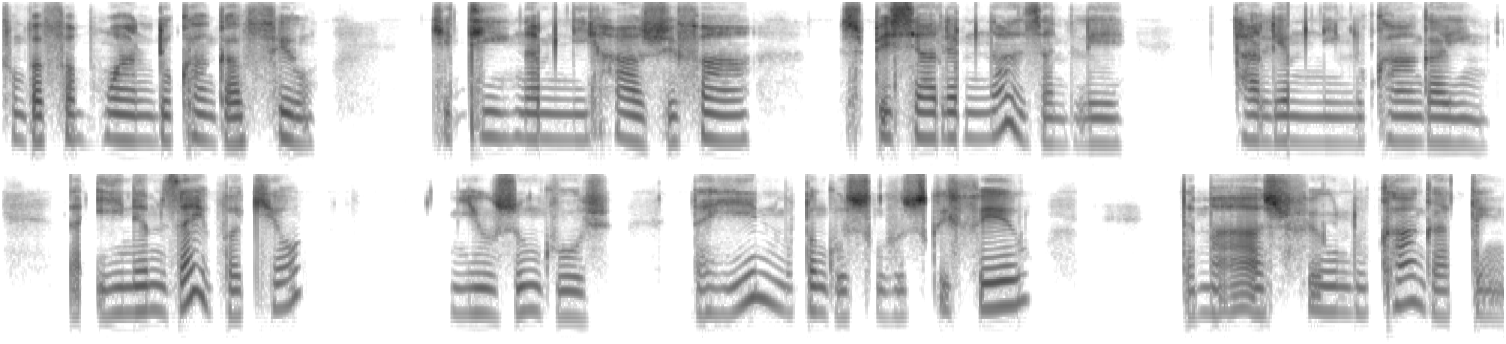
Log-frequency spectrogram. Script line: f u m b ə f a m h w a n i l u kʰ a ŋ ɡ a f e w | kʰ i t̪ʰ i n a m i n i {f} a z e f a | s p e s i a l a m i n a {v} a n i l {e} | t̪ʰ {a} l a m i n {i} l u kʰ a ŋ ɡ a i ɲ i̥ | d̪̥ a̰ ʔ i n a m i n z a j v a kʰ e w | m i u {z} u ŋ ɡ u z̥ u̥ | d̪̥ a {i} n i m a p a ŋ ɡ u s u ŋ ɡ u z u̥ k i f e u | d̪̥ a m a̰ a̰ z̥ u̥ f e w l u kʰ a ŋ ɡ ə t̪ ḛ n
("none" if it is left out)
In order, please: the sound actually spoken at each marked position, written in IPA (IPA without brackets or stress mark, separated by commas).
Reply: h, z, e, a, i, z, i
